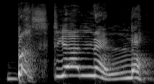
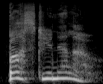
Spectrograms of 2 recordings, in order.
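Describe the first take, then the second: First: The name is said excitedly, with lots of energy. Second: The name is said calmly, with little energy. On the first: "She was so excited that she said" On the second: "But she didn't say it like that"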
